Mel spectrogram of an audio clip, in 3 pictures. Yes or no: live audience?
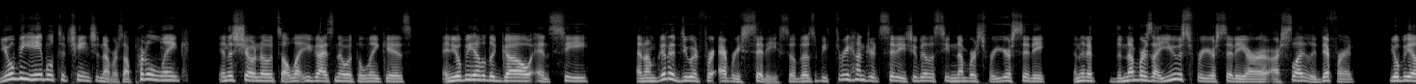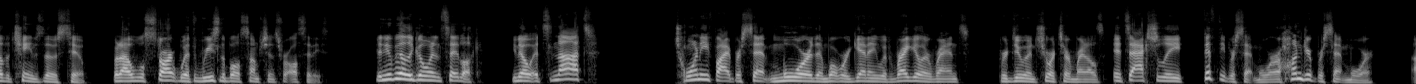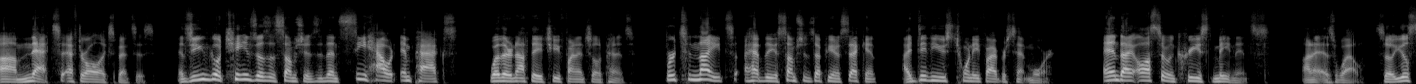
yes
